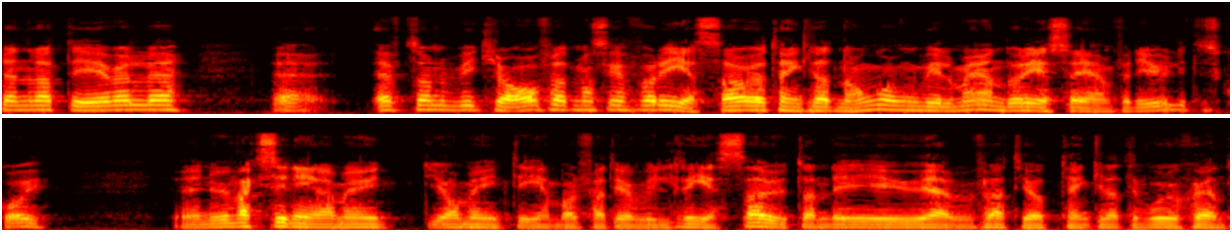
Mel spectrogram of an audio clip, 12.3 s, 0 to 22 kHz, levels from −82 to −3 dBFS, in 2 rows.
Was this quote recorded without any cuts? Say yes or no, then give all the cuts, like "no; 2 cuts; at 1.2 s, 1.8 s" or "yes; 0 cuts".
yes; 0 cuts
